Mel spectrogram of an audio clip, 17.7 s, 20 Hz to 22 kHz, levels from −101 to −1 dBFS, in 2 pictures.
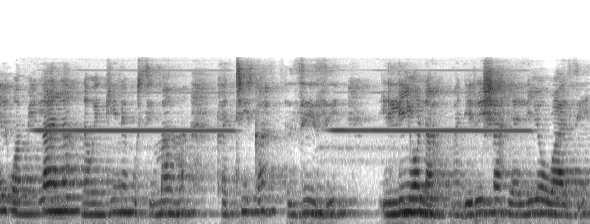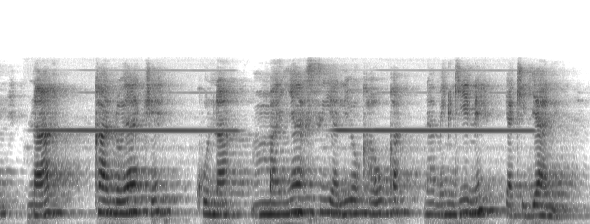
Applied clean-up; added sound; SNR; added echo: none; Wind instrument, woodwind instrument; 14 dB; reverberation time 1.0 s.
